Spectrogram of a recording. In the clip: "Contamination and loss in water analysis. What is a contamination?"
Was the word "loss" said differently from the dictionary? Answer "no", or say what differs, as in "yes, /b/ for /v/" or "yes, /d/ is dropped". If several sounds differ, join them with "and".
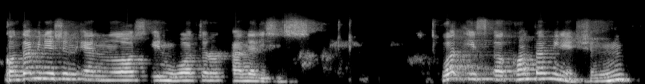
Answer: no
